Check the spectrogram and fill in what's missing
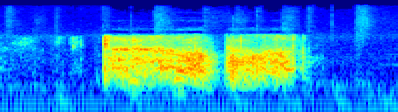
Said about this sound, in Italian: sentivo tossire. Eh, eh, succede.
